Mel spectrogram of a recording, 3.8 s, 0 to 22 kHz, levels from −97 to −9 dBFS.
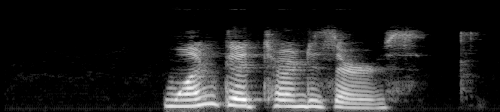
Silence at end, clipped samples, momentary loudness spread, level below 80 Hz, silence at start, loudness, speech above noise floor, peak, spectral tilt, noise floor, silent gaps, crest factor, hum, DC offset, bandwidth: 0.7 s; under 0.1%; 16 LU; -72 dBFS; 1.25 s; -19 LUFS; 63 dB; -2 dBFS; -6 dB/octave; -82 dBFS; none; 20 dB; 60 Hz at -50 dBFS; under 0.1%; 7.4 kHz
